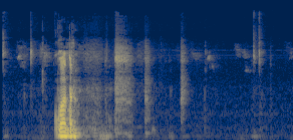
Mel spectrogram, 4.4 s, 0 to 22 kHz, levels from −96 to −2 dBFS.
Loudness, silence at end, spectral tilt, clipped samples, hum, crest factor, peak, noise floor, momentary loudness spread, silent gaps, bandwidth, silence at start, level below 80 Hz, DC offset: -23 LUFS; 1.65 s; -6.5 dB/octave; under 0.1%; none; 26 dB; -2 dBFS; -64 dBFS; 28 LU; none; 8.8 kHz; 0.8 s; -58 dBFS; under 0.1%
